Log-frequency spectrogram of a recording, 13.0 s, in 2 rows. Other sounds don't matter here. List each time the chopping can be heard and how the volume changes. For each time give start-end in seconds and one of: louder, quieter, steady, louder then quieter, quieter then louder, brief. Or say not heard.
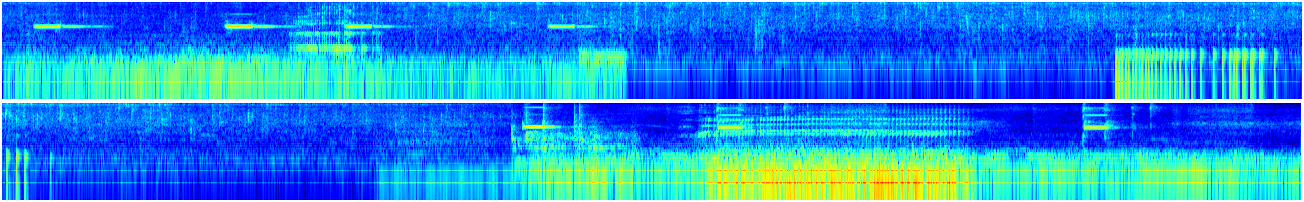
not heard.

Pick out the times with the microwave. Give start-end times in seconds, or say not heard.
0.0-3.1, 8.4-12.9.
